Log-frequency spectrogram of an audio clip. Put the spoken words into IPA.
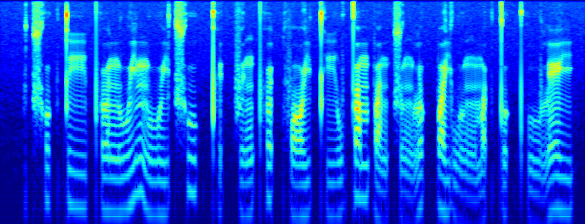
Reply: t͡sʰ ʊ˧ k̚ t̪ iː˧ pʰ ɵ˨ n uː˨˥ j n̪ uː˨ j t͡sʰ uː˥ k̚ pʰ ɪ˨ k̚ f ɪ˨˧ ŋ pʰ ɵ˥ t̚ f ɔː˨˧ j t̪ʰ iː˨˧ w t̪ ɐ˥ m p ɐ˨˩ n t͡s ʊ˨˩ ŋ l ʊ˥ k̚ p ɐ˧ j w ʊ˨˩ ŋ m ɐ˨ k̚ t̪ ʊ˨˥ k̚ pʰ uː˨˩ l e˧ j

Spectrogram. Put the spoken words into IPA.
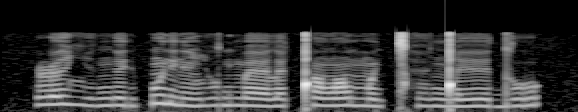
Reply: ɭ ɘ ʎ ɛ̤ ŋ ɪː ɾʲ ə̤ p ũ ɾʲ ɘ ɾʲ ɔ̃ ʎ ɔ̤ d m ɛː l ɛ ǃ ə̃ lˠ ə̃ lˠ m ə̃ j ǀʰ ɛ̤ ŋ͡ǃ ɪː d u

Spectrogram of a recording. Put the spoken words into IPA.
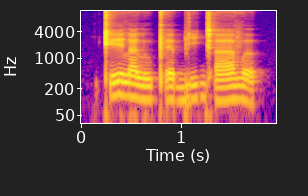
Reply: kʼ e l a l u pʼ ɛ b i ɡ ʔ a v ʌ

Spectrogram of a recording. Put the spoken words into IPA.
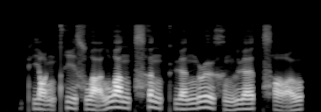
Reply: pʰ j ɑ̰˨˩ ŋ t̪ʰ i˥˩ s w ä̰˨˩ l w a˥˧ n t͡sʰ ə˥˩ n pʰ ɥ ɛ˧˥ n ɻ ɻ̩˥˩ x ə˩ n l ɥ ɛ˧˥ t͡sʰ ɑ̰˨˩˦ ʊ̯

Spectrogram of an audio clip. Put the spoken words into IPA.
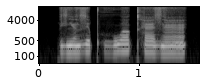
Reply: zʲ ə̃ z ɪ pʰ ṳ w ʌ kʰ æ z æ̃

